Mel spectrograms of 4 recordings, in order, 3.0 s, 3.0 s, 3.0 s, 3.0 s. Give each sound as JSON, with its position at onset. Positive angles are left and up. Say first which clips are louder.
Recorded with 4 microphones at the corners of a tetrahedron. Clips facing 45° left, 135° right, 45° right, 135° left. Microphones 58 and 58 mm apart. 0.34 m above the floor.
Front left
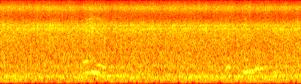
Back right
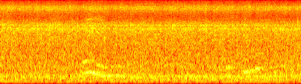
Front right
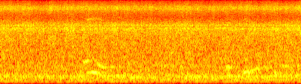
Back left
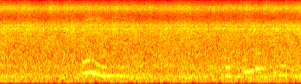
{"t": 0.8, "sound": "a child speaking", "louder": "back right 2 dB, back left 4 dB", "azimuth_deg": 145, "distance_m": 4.0}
